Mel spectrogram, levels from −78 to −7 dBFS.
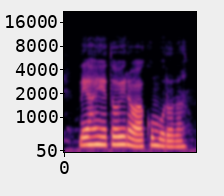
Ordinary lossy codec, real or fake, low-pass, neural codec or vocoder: none; real; none; none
